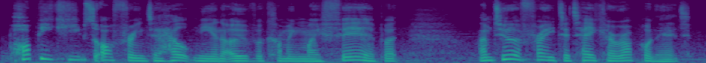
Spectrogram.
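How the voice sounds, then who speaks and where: A slightly high, fast-talking male voice with lively intonation and a darkish tone, close to an everyday sound, with a little background noise. The actor voices a nervous young wizard student in a video game, anxious and self-deprecating, speaking in a hesitant, fussy, self-conscious way.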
